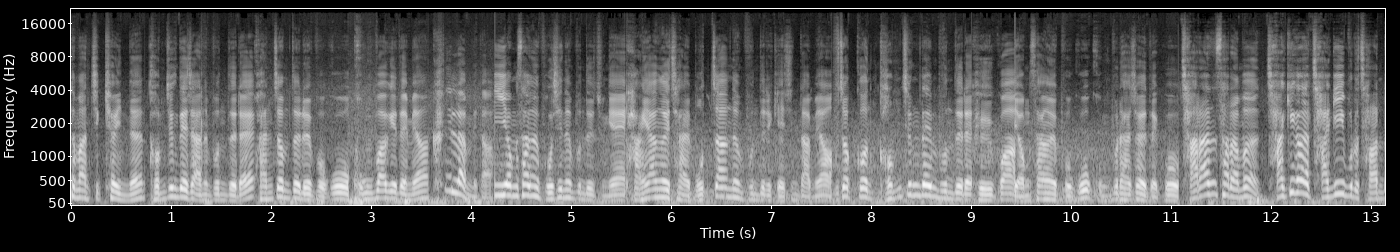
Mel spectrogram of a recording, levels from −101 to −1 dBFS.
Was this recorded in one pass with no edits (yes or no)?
no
